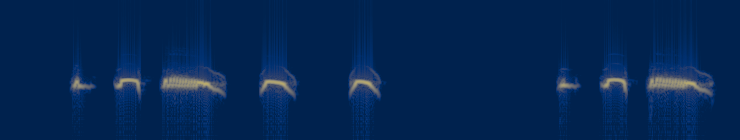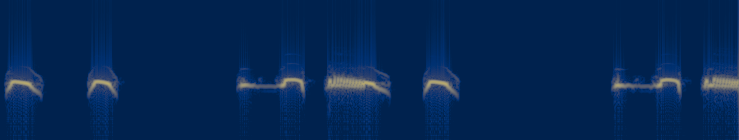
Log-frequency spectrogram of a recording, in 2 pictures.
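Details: Spotted dove cooing in a repeated phrase of about five hollow notes, one long and slurred in the middle. The phrase repeats four times, roughly every three seconds, with short silent gaps. No other sounds.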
